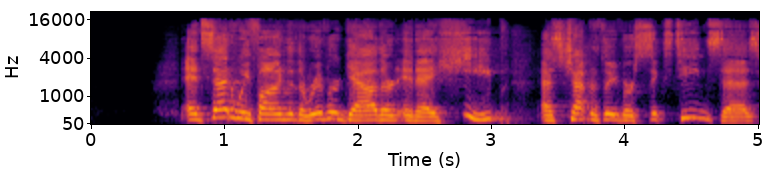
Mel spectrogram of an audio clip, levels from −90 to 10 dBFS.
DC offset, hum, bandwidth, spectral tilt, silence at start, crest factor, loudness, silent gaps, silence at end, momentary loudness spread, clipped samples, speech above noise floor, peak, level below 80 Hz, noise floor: under 0.1%; none; 16.5 kHz; -3.5 dB/octave; 0.7 s; 18 dB; -19 LUFS; none; 0 s; 5 LU; under 0.1%; 57 dB; -2 dBFS; -64 dBFS; -76 dBFS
